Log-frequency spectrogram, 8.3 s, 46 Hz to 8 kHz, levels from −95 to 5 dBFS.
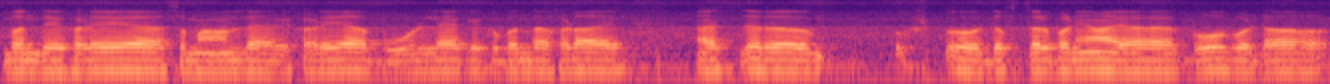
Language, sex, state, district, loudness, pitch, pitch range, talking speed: Punjabi, male, Punjab, Kapurthala, -17 LUFS, 105 Hz, 105-110 Hz, 145 wpm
